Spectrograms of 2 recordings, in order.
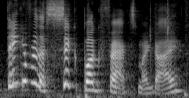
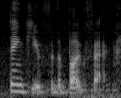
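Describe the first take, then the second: First: Playful, energetic gratitude; hyped-up thanks. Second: Soft, low-energy thank-you; understated, quieter acknowledgement; low-key thanks. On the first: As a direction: thank them with big enthusiasm. Repeats thanks with enthusiasm. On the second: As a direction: murmur thanks in passing. Thanks, then repeats enthusiastically. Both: Real, not acted.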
